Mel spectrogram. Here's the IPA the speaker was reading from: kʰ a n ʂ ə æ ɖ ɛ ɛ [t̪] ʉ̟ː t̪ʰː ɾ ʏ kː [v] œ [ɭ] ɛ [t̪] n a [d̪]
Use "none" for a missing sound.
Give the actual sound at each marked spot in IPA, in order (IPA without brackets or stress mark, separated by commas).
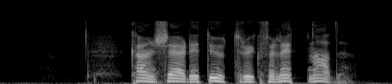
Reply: t̪, f, ɭ, t̪, d̪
